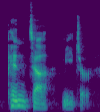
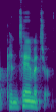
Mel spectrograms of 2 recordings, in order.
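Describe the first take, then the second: First: "pentameter" as two words, "PENTA, METER"; "PEN-ta MEE-ter", in separated halves; split pronunciation. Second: Said in the usual way. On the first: Shown as a demonstration.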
